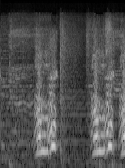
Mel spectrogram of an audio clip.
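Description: A dog barks in quick, loud bursts, two pairs of sharp mid-pitched woofs separated by a brief pause, with no one talking.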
